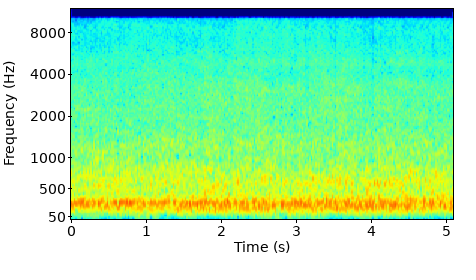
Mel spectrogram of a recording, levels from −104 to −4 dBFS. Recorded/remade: remade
